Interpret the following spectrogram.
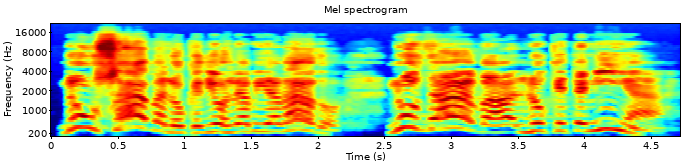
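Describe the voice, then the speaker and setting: A man's voice: extremely high pitch, sing-song, measured pace, a bit bright. A man with an Argentine accent, a pastor preaching emphatically and repeating phrases for the congregation to say back. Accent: Argentine Spanish. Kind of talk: sermon. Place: auditorium. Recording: long reverb of a large hall.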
